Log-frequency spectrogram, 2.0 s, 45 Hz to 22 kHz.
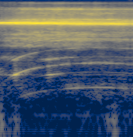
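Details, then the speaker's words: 3D-printed axial flux brushless motor with 12 tiny magnets on its first run, driven by an ESC: clean high whine with gently shifting tones as speed changes and no rattle or scraping; it runs healthy. "Okay, I don't think this is going to explode. It sounds so nice."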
